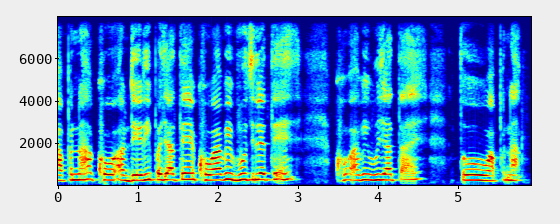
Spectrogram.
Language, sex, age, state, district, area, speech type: Hindi, female, 45-60, Uttar Pradesh, Ghazipur, rural, spontaneous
